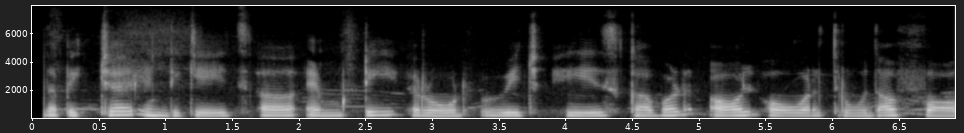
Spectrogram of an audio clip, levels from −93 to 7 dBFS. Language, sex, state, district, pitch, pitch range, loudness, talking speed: English, female, Maharashtra, Gondia, 210 Hz, 200-225 Hz, -18 LUFS, 120 wpm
